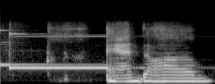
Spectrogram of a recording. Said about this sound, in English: How many more times do you want to hear that stinking doorbell?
